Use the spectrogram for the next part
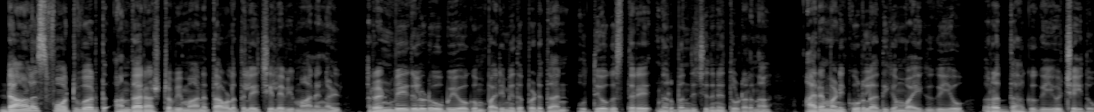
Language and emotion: Malayalam, neutral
